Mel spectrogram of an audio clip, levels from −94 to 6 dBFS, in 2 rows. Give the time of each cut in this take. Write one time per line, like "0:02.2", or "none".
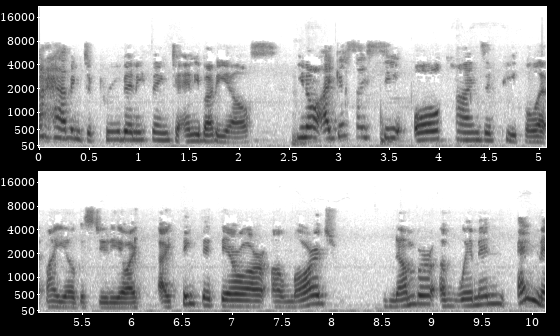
0:02.5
